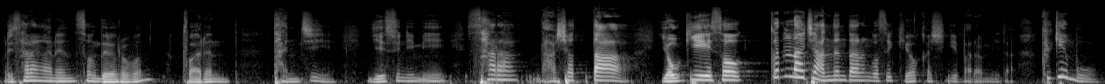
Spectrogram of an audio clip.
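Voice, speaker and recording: A man preaching an Easter sermon as a pastor, speaking with lively emphasis that climbs to high, forceful peaks. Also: vocal fry. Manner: animated preaching, rising to emphatic highs.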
